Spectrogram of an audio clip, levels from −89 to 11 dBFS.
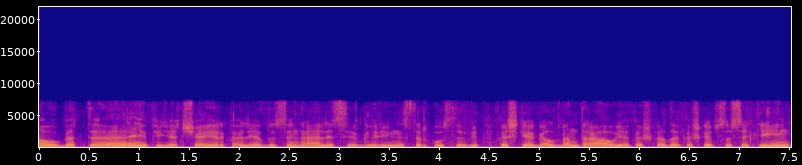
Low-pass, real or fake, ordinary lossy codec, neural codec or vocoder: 7.2 kHz; fake; MP3, 96 kbps; codec, 16 kHz, 4.8 kbps, FACodec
